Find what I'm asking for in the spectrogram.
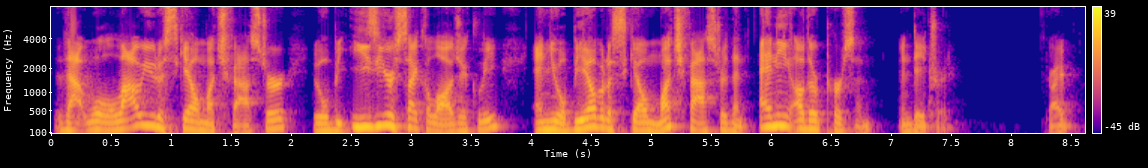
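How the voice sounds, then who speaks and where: With lively intonation and a quick pace, a roughly twenty-year-old day trader vlogs advice directly at the camera. He's blunt and emphatic, curses freely, and tends to close his points with "right?". His voice is medium in pitch and a bit bright.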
